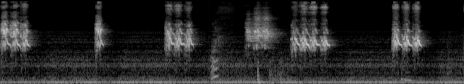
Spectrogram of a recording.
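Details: Baby bird calling while being fed: harsh, high, buzzy squawks in short bursts, about six over under five seconds, with quiet gaps and a low steady hum behind.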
